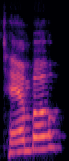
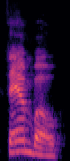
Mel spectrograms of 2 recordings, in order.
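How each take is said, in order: First: The H sound after the T is silent. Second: The H sound after the T is pronounced. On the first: "The H is silent" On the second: "you just say Tambo with with with an H. The H is not silent"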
